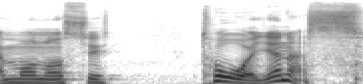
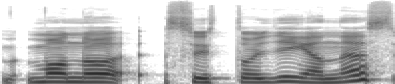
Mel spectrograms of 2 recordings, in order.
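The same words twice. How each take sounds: First: The stress is on the middle syllables. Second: The stress is not on the middle syllables. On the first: This is how experts say it. "Med lite betoning där i mitten" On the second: This is the casual everyday way of saying it. "monocytogenes brukar jag ofta säga"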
